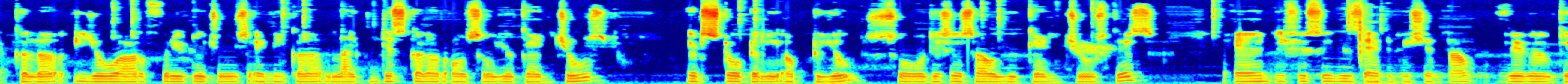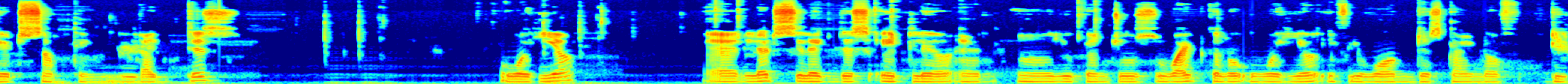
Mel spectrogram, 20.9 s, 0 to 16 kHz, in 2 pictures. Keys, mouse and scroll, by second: 0.7 click, 5.1-9.0 drag, 9.0 space, 15.2 click.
